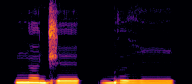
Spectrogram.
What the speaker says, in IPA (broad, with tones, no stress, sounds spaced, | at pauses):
ŋ ɛ̃˦ d͡ʒ e˧ | ɡ͡b ɨ˧ ɣ iː˧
